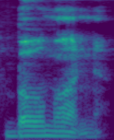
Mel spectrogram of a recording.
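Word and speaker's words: 普門: The 25th chapter of the Lotus Sutra is the universal gateway chapter of the of the Lotus Sutra, which in Sino-Korean is pronounced Bo Mun.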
